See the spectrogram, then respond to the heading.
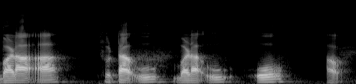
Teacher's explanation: पश्च स्वर में जिन स्वरों का उच्चारण जीभ के पिछले भाग से होता है उसे हम पश्च स्वर कहते हैं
